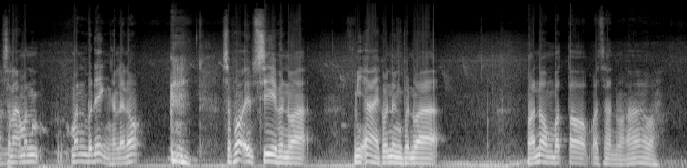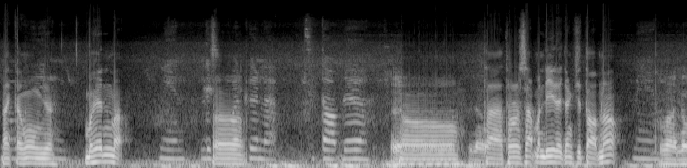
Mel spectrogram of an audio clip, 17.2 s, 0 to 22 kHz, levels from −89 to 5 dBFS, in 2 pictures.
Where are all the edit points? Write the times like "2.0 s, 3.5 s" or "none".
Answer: none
